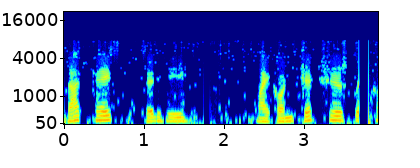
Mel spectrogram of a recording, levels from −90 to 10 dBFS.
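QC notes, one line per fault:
throughout: overdone noise removal. The background sinks to near silence dotted with twinkling specks, because noise reduction set far too strong keeps switching off individual frequency bands near its noise estimate, taking the speech's quieter components with them.
1.74–1.88 s and 3.68–3.85 s: packet loss on an ADPCM call. Each gap is a hard-edged hole of about 80 ms and then 120 ms, suggesting a few and then several lost packets. Speech returns with brief distortion while the G.722 decoder's predictor and step size resynchronise.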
